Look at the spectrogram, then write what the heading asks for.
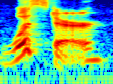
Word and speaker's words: Worcester: Well, but then the other example I can think of a city name that is where it looks a lot longer than the way it's pronounced is like Worcester, where you pronounce it there you where go.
